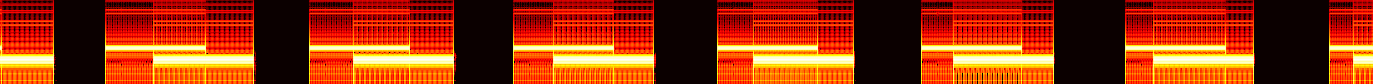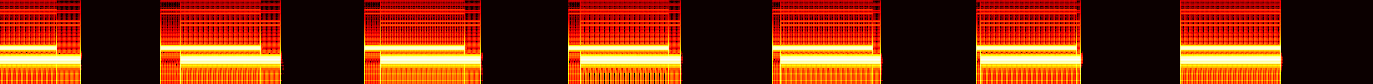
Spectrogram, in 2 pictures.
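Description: Two electronic beeps about an octave apart, a higher one followed by a lower one that briefly overlaps it. The pair repeats evenly about every two seconds, with short silences between.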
